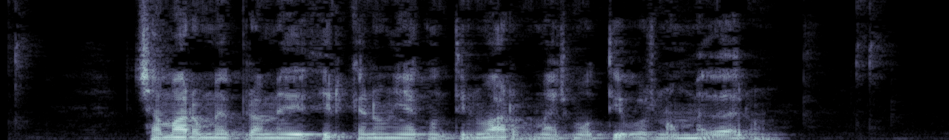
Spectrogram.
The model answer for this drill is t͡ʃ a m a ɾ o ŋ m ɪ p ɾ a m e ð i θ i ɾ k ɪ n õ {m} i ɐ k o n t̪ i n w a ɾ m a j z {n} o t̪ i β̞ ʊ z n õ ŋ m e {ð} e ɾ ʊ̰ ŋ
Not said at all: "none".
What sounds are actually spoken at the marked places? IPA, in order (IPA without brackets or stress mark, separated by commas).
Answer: ŋ, m, ð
